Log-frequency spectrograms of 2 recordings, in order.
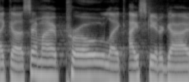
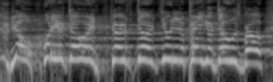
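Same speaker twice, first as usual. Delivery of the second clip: shrill, very high, super-loud shout; 13 semitones higher than usual. Retelling a scene where a character demands payment: imitating someone saying it loudly. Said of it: "he says that super loudly".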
